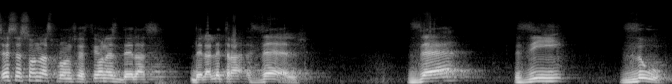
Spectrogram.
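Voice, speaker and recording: A man from Egypt whose first language is Arabic, teaching an Arabic lesson and patiently repeating each word slowly for practice. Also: mid-range voice, muffled recording.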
